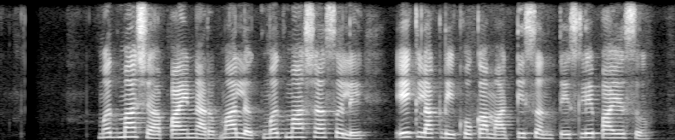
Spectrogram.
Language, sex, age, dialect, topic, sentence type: Marathi, female, 25-30, Northern Konkan, agriculture, statement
